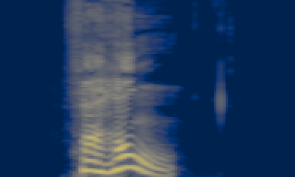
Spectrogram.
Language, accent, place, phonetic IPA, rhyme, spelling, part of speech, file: German, Germany, Berlin, [fɛɐ̯ˈhɛŋ], -ɛŋ, verhäng, verb, De-verhäng.ogg
- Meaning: 1. singular imperative of verhängen 2. first-person singular present of verhängen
